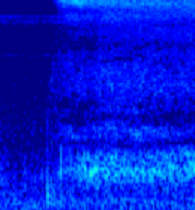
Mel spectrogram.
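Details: Hognose snake, nicknamed the Missouri cobra, a harmless non-venomous snake putting on a cobra-like defensive show: a steady, breathy broadband hiss starts abruptly halfway through and holds to the end, after quiet background rustle.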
